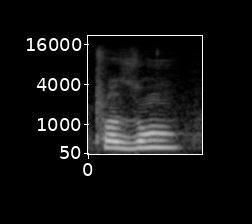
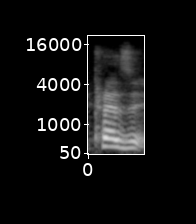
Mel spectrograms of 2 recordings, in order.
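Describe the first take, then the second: First: The word has a French pronunciation. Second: The word has an English pronunciation. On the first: The speaker calls it right. "you say présent" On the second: The speaker calls it wrong. "you don't say present"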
